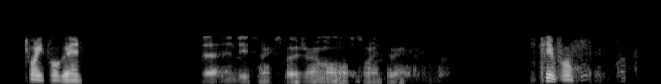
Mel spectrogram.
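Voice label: Police Dispatch, p25; Raleigh Police Northeast District Disp; wake p25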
